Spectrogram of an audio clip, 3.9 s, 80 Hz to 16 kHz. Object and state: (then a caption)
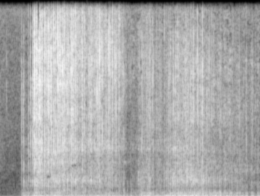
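Rolled plastic anti-slip mat scratched. Long nails slowly scratch a translucent textured plastic anti-slip mat that is rolled into a hollow tube and held horizontally. After a brief quiet start, a steady, dense scratching rumble follows, heavy in low tones around 70 Hz with a faint brighter rasp above.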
